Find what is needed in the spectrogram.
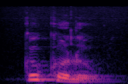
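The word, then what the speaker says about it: こころ: cas du candide suivant kokolo signifiant coeur le même mot se dit xing en chinois mandarin la prononciation des caractères emprunter désignant le coeur devient chine cependant en japonais pure on dira kokolo on aura la même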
